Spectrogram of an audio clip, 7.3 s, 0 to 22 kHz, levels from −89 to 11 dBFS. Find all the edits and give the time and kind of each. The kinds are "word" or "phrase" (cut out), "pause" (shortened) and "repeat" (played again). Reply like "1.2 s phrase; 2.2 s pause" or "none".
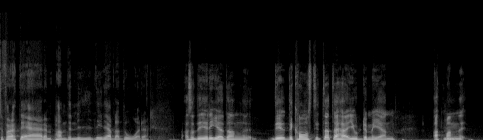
none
